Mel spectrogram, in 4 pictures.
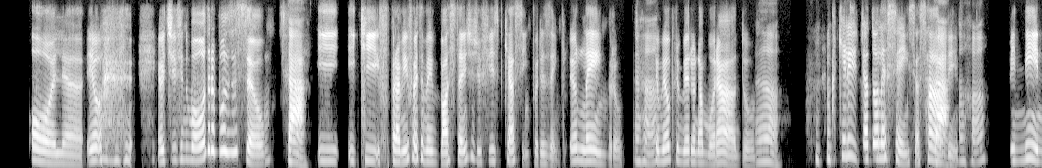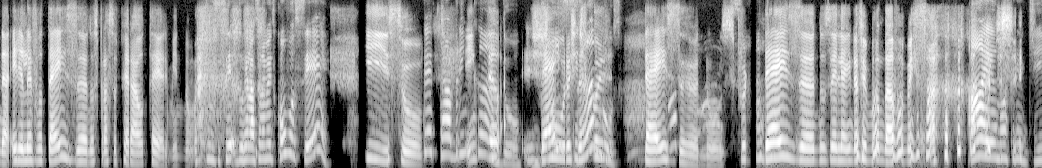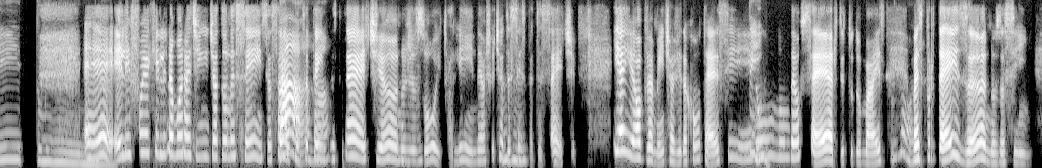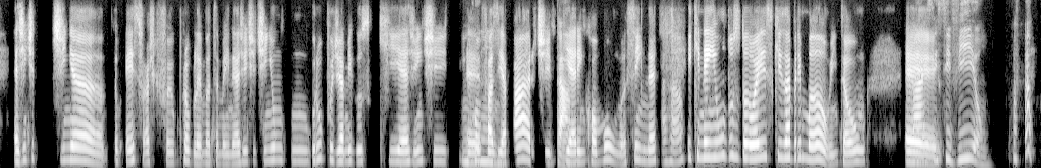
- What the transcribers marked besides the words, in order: laugh; laugh; laugh; surprised: "dez anos"; gasp; laugh; laughing while speaking: "ainda me mandava mensagem"; laugh
- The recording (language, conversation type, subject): Portuguese, unstructured, É justo cobrar alguém para “parar de sofrer” logo?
